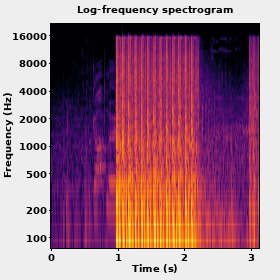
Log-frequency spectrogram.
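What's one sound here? A rifle fires a fast burst of loud shots.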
